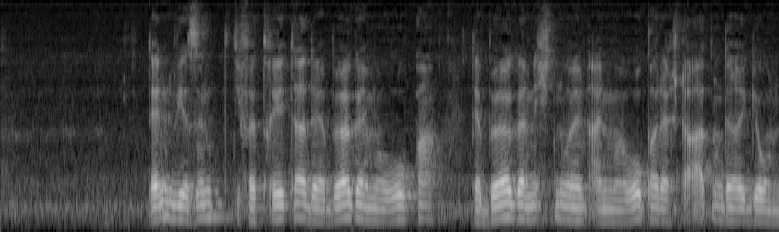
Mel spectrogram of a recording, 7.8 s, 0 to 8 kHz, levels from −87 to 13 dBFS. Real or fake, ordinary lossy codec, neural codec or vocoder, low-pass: fake; none; codec, 16 kHz, 16 kbps, FunCodec, trained on LibriTTS, 50 frames a second; none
